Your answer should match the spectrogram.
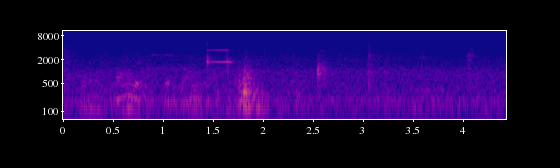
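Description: Faint murmur of voices in a small room, with a short electronic beep about one and a half seconds in and a fainter brief beep just before it.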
